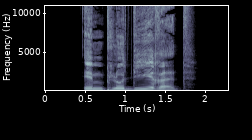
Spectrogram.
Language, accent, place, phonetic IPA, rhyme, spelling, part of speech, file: German, Germany, Berlin, [ɪmploˈdiːʁət], -iːʁət, implodieret, verb, De-implodieret.ogg
- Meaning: second-person plural subjunctive I of implodieren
